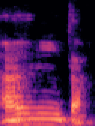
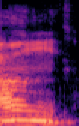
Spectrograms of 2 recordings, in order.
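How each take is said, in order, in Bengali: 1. শব্দটি শেষ হয়েছে 'a' স্বরধ্বনি দিয়ে। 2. শব্দটি শেষ হয়েছে 't' ব্যঞ্জনধ্বনি দিয়ে।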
